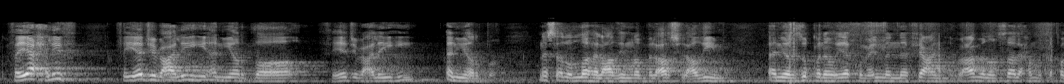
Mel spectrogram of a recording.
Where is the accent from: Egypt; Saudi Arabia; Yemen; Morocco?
Egypt; أنا أذكر واقعة حدثت وأنا كنت شاهد فيها في عندنا في مصر، يعني تقريبا منذ 20 عام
